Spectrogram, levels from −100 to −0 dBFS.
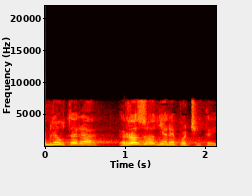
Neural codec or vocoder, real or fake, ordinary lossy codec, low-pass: none; real; AAC, 32 kbps; 7.2 kHz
